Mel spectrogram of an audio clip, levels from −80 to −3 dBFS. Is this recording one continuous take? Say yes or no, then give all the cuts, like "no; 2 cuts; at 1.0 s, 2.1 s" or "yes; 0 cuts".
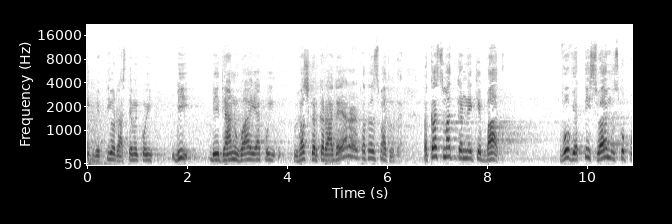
yes; 0 cuts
